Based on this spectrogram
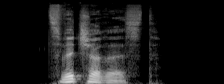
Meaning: second-person singular subjunctive I of zwitschern
- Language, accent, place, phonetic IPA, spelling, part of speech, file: German, Germany, Berlin, [ˈt͡svɪt͡ʃəʁəst], zwitscherest, verb, De-zwitscherest.ogg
